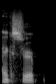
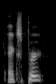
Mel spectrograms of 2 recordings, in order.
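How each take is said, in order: First: Said in the usual way. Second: "Expert" with a P sound in place of the S, as a question; mispronounced excerpt. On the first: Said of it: "What did I say?". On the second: Shown as a demonstration. Reader checking his own slip with the co-host, mispronounced "Expert". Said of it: "Did I say expert?".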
